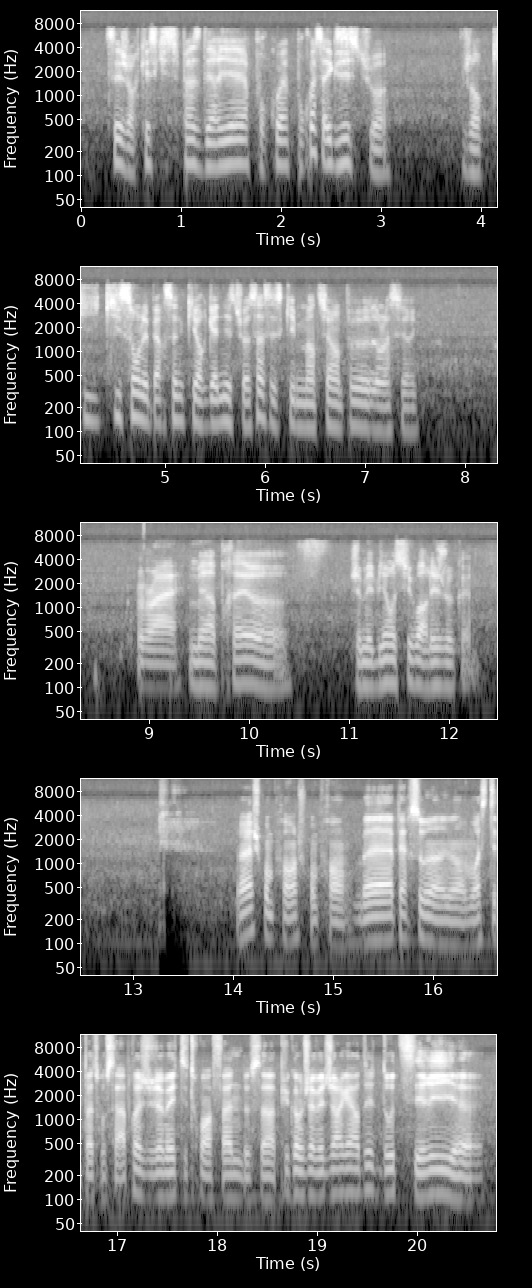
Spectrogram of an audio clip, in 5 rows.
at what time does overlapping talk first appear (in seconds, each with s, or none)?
none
